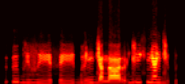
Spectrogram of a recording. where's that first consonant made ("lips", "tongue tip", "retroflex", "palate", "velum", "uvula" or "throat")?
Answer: throat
